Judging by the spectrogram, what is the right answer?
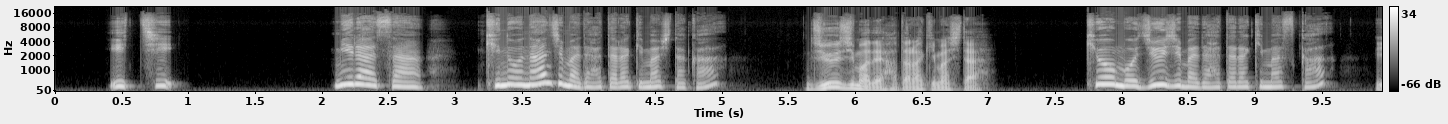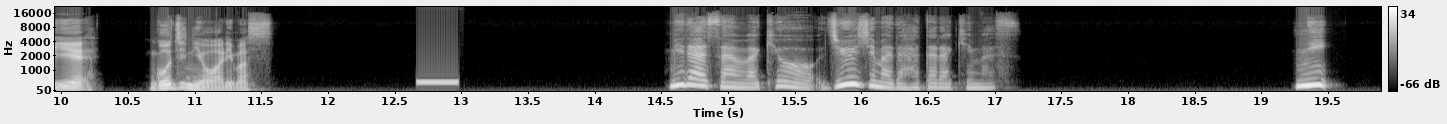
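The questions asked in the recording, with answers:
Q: ミラーさんは今日10時まで働きます。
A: ×(今日は5時に終わります)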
